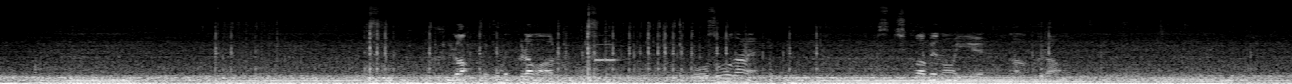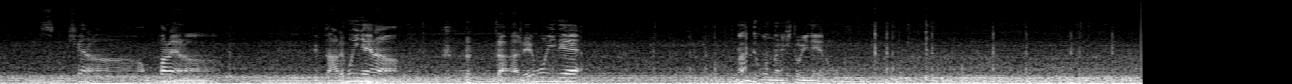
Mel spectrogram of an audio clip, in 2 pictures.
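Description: Light cargo van driving on a wet road, heard from inside the cabin: a steady low rumble of engine and tyres with an engine hum underneath.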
